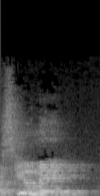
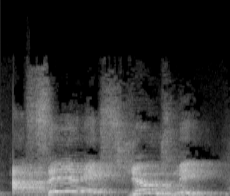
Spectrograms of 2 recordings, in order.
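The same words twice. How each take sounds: First: Raised-pitch, imitated "excuse me"; higher voice, ordinary volume, asking to pass; imitated passerby. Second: High-pitched, drawn-out "excuse me"; slow, emphatic mock demand; imitated indignant repeat. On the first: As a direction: play a woman asking to get by. Passerby's first request to get past. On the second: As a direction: stretch it out, insisting on being heard. Passerby repeats herself, insisting.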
